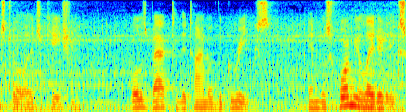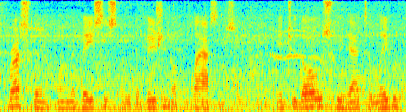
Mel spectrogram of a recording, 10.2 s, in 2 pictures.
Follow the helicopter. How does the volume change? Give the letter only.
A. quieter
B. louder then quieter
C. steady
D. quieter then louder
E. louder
E.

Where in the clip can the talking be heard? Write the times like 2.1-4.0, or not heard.
0.0-10.1.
